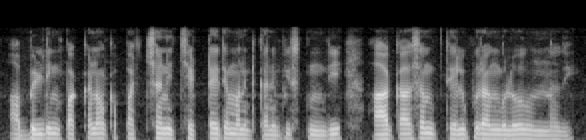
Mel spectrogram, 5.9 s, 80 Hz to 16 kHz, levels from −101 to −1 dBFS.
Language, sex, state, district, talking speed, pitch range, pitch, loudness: Telugu, male, Telangana, Mahabubabad, 135 wpm, 115-130 Hz, 120 Hz, -21 LUFS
